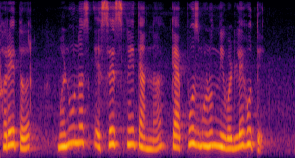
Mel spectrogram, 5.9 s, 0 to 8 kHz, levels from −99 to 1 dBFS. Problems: background sounds at intervals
